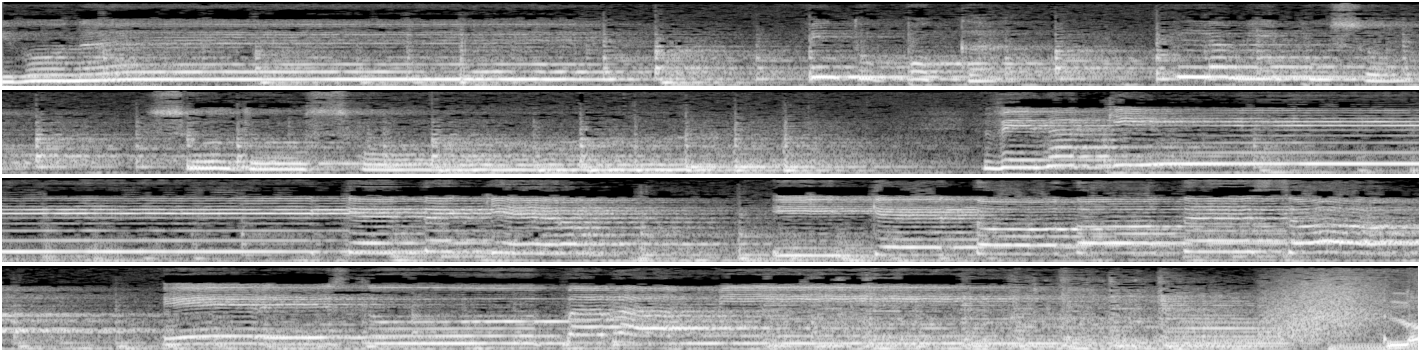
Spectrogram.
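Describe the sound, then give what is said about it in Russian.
A song plays as a mobile phone ringtone: a loud, continuous melodic tune with a sung voice over steady backing, filling the whole stretch with only a brief dip partway through. “Редкий случай, когда рингтон больше одной недели остается в чарте.”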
